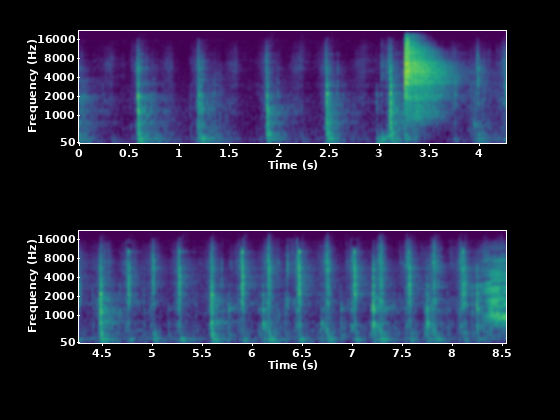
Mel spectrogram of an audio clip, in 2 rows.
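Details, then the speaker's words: Arctic Cat two-stroke snowmobile that sat outside almost 10 years, weather-seized: stiff rasping pull-cord turnovers about every half second with no firing as the engine is worked loose with PB Blaster in the cylinders. "She's still pretty stiff. Oh yeah. I think this is going to break free."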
